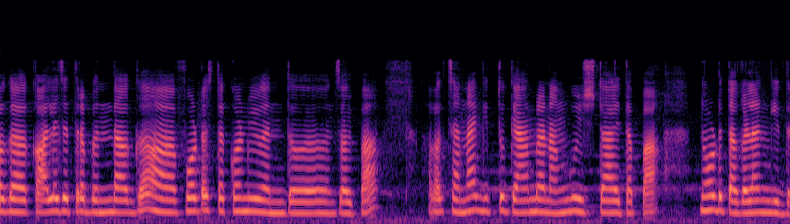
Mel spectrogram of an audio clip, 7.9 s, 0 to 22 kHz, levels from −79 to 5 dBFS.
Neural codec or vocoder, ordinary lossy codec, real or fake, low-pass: none; none; real; 7.2 kHz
